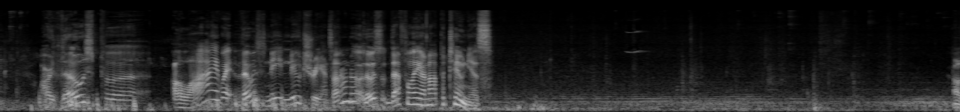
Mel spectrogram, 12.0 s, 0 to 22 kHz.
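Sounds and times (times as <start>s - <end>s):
screen door opening: 6.9s - 11.3s
door squeak: 7.8s - 8.4s.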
